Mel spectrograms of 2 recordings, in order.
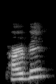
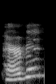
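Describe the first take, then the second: First: PARVIN with "par" as in "car", rising; questioning pronunciation. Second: PERVIN with "per" sounding like "pair", rising; questioning pronunciation. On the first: Unsure reader offers the other option, "Parvin" as PAR-vin. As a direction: ask "Parvin?" with an open AR sound in the first syllable. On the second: Unsure reader asks how to say the name, "Pervin" as PAIR-vin. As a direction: ask "Pervin?" with an AIR sound in the first syllable. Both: Shown as a demonstration. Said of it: "how do you say it?".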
